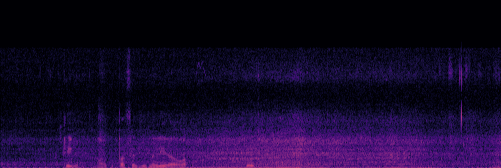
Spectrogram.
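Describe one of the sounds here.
A motorcycle engine revs and pulls away, growing louder.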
